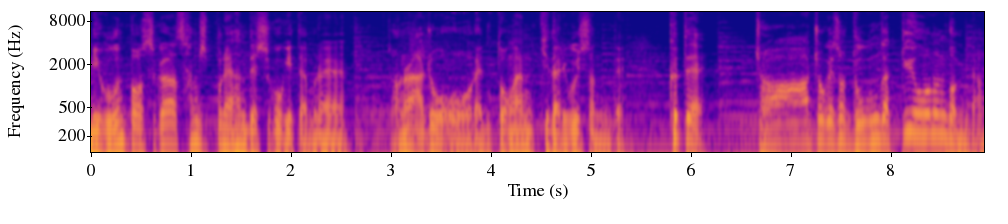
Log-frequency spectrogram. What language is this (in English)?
Korean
